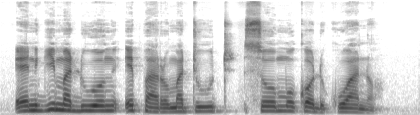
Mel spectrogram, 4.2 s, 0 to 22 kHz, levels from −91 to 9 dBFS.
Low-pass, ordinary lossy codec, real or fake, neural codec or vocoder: none; none; real; none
